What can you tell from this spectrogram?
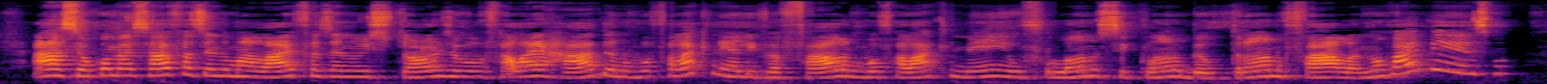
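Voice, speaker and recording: A fairly quick delivery from a woman with a high pitch. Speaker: spiritual coach. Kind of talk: live stream talk.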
